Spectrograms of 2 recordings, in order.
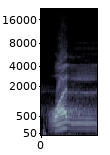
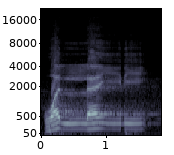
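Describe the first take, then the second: First: The word stops on the final consonant. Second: The word ends with the full -ni ending. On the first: The reader stops at this word. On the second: The reader continues without stopping.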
